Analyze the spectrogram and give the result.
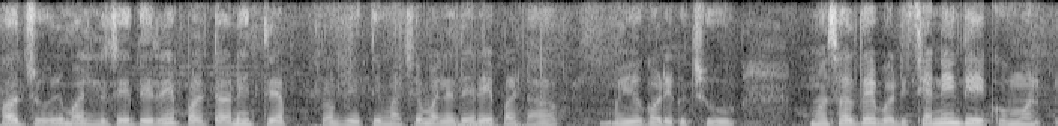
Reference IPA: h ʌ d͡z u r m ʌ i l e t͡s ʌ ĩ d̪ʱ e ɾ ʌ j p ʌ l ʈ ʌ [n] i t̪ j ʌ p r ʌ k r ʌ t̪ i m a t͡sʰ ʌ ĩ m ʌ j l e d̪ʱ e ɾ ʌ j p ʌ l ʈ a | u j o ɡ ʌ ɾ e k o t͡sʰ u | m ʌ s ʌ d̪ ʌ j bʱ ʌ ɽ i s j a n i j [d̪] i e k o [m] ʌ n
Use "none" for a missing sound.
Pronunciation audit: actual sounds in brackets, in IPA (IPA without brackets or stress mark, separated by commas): n, d̪, m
